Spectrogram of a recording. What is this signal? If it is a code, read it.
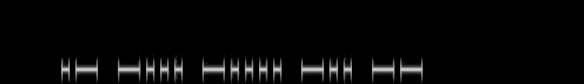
Morse code, heard as a keyed tone, about 17 wpm, 700 Hz. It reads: AB6DM
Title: USA Call Signs - 5 Characters - Repeated 2x - 17wpm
